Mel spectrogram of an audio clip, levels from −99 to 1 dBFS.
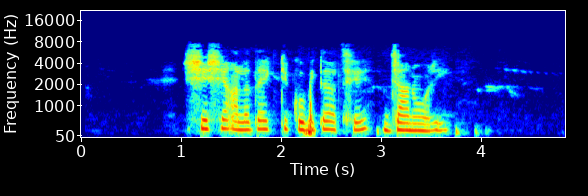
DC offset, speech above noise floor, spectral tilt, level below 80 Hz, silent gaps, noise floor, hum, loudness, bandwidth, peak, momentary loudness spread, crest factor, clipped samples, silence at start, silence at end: under 0.1%; 64 dB; -6.5 dB/octave; -60 dBFS; none; -83 dBFS; none; -19 LUFS; 7.4 kHz; -4 dBFS; 8 LU; 18 dB; under 0.1%; 1.05 s; 1.05 s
